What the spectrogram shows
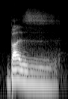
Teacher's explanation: The Z sound is a buzzing sound. You can compare it to the sound of a bee, which buzzes.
